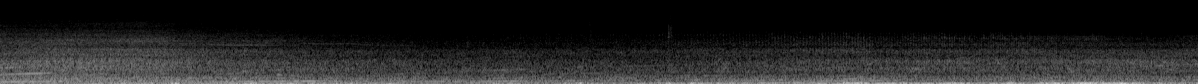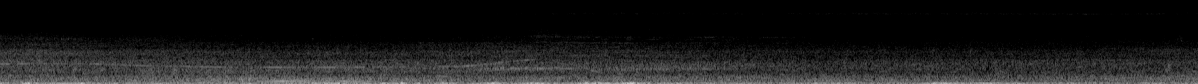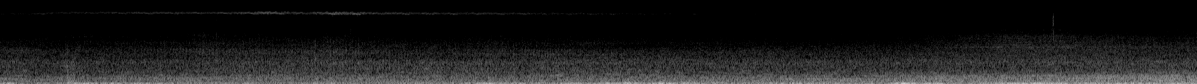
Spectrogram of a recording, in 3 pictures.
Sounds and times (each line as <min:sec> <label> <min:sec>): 0:00.0 Light wind 0:35.9
0:00.0 cars passing by 0:35.9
